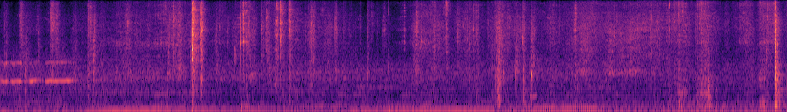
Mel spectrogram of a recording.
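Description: A motor vehicle's engine running as a low rumble that swells about a second in and fades near the end, with a few sharp clicks and scrapes of a knife on a cooler lid as a fish is filleted.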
